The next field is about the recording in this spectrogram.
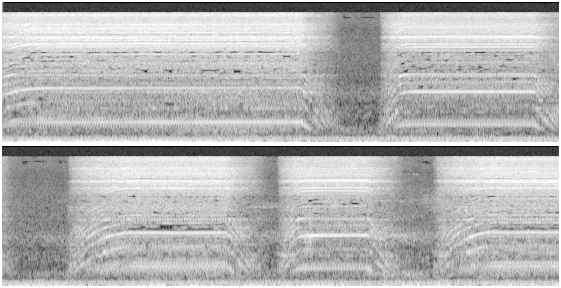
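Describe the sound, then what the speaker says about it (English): A VW Beetle wiper motor, powered straight from a battery on the bench, hums and whines steadily at close range, its pitch sweeping in a repeating cycle with brief dips roughly every one and a half seconds. "Sounds like a happy little motor"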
